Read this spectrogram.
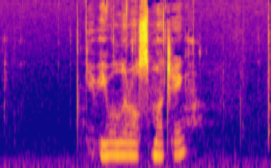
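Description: A woman speaks softly, close to the microphone.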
